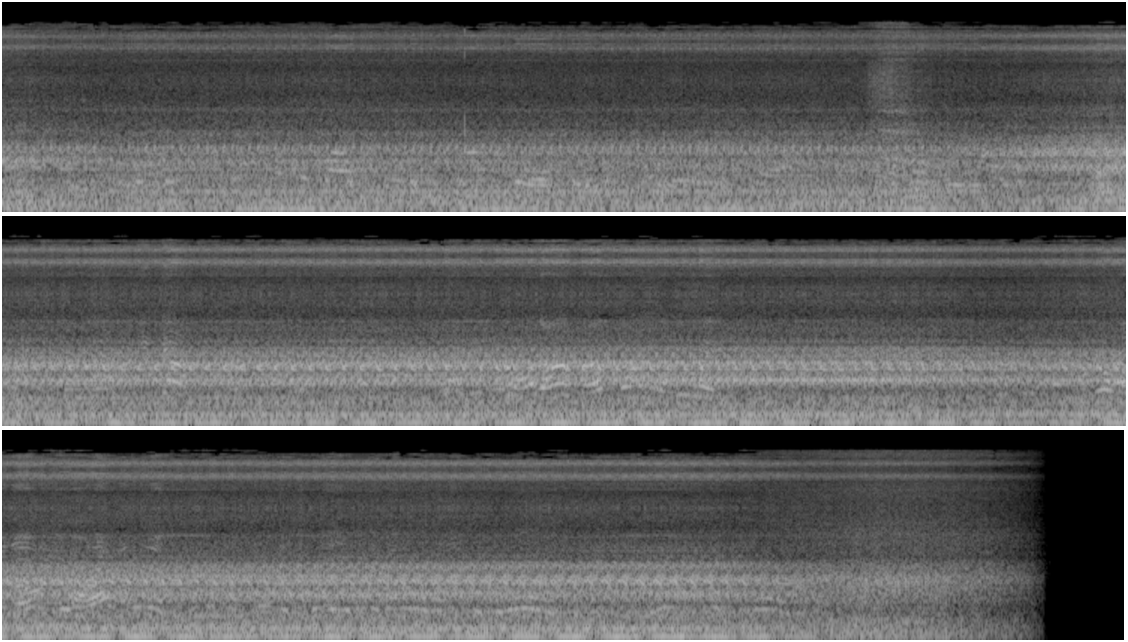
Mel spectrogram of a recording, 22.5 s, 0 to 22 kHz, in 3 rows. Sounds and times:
Vehicle: 0.0s - 22.0s
Speech: 0.6s - 6.8s, 7.9s - 9.0s, 10.3s - 12.5s, 14.4s - 20.4s.

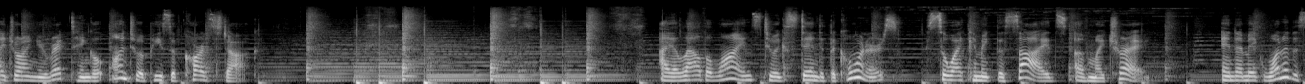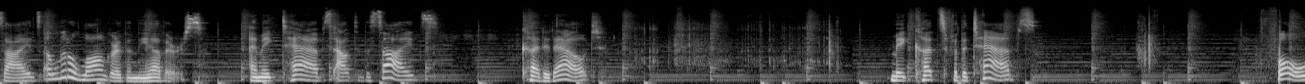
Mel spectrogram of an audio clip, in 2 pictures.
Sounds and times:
Speech: 0.0s - 2.6s, 6.6s - 11.5s, 12.2s - 17.5s, 18.3s - 19.1s, 22.0s - 23.5s, 25.8s - 26.1s
Music: 0.0s - 26.1s.

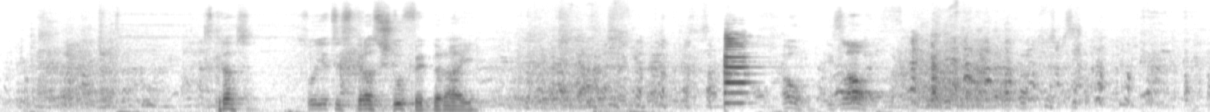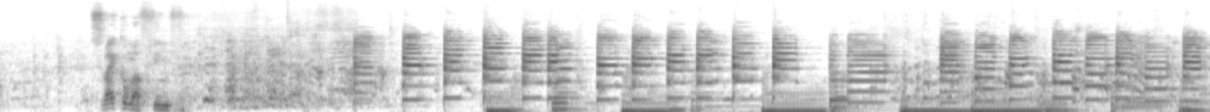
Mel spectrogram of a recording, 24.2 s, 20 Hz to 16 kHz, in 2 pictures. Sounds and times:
Guitar: 7.2s - 7.9s, 15.6s - 24.2s.

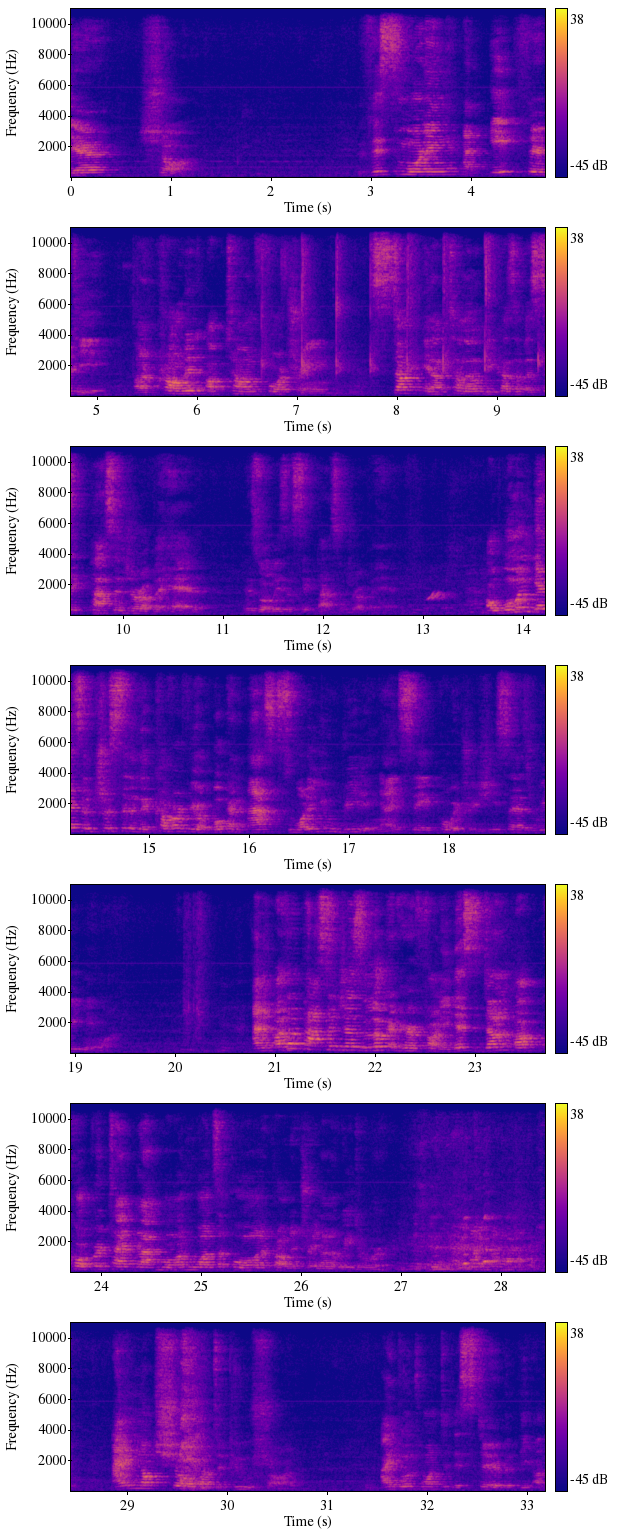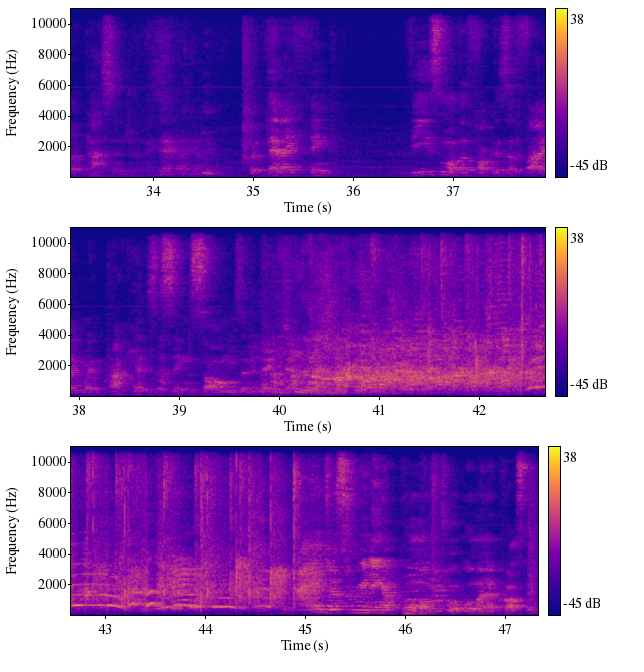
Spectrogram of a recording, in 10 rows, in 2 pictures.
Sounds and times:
Speech: 0.0s - 1.3s, 2.9s - 12.8s, 13.6s - 19.5s, 20.8s - 27.0s, 28.8s - 30.8s, 31.5s - 34.0s, 35.0s - 35.9s, 36.5s - 40.2s, 44.9s - 47.3s.

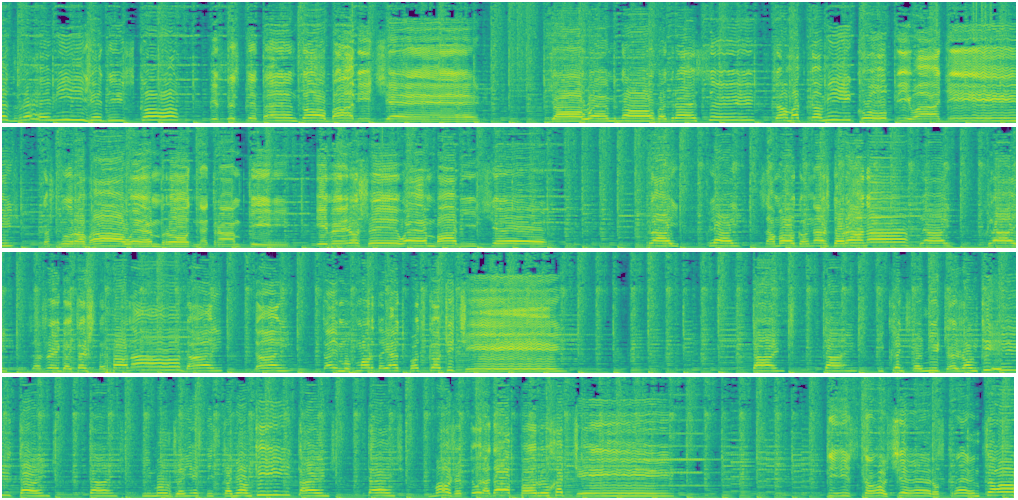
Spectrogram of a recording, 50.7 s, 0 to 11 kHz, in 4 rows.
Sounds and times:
Music: 0.0s - 50.6s.

